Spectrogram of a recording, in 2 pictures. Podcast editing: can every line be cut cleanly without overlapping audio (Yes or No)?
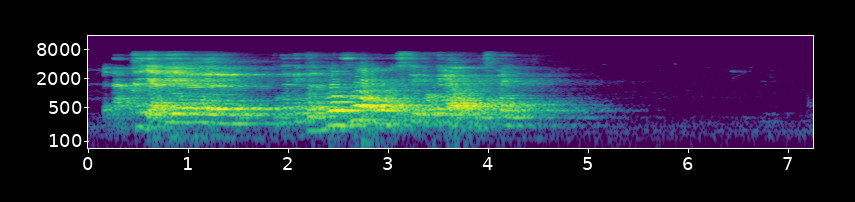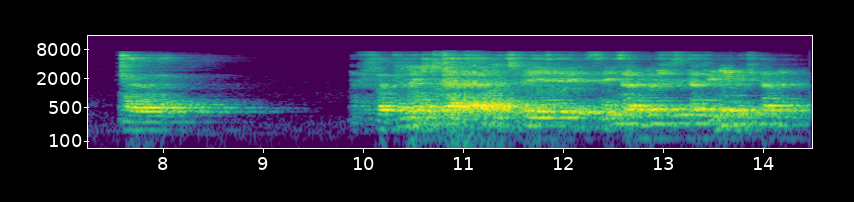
No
